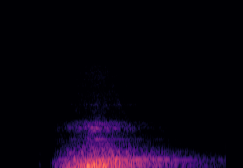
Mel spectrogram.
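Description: Whoosh sound effect of an animated logo intro, deep and bass-heavy. It swells in about half a second in, peaks quickly and fades away over the next second.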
